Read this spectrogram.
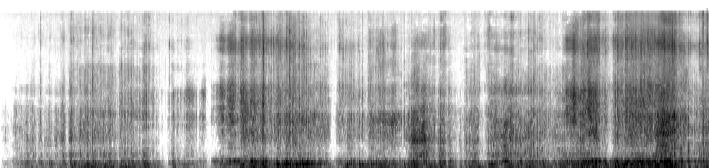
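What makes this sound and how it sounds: Long red-painted fingernails of both hands scratch the soft, porous black foam windscreen dome fitted over the capsule of a Blue Yeti Pro microphone. The result is a dense, continuous low rumbling scratch with a deep thumping texture, briefly dropping out around three to four seconds before swelling back to steady rubbing.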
